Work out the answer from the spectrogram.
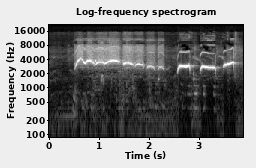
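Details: Vigorously singing bush warbler, known locally as plenduk semak, with varied sounds: a long wavering whistle with a buzzy edge, short broken phrases, then three steady clear whistled notes, each held about a quarter second.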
